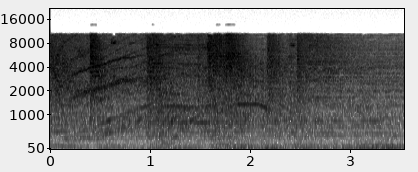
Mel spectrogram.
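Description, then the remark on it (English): Loud pod racing engines, hooked up by Phineas and Ferb using power converters from Tosche Station, roar and rev, a dense rumbling noise threaded with whining tones that glide up and down, surging in bursts about every half second. “Pod racing engines. How'd you hook these up?”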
